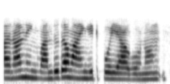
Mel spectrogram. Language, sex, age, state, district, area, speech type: Tamil, female, 30-45, Tamil Nadu, Coimbatore, rural, conversation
